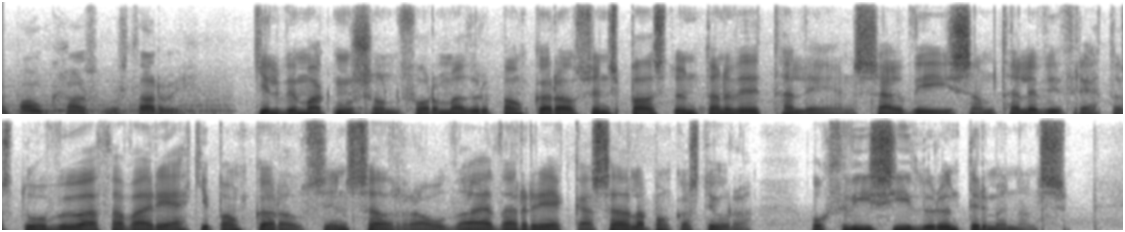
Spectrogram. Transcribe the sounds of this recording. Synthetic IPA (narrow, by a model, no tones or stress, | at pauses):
pawŋkhansust̪aɾvɪ̰cɪlvɪmaknusɔnfɔɾmaðʏɾpawŋ̥kaɾawðsɪnspaðst̪ʏnt̪anvɪðt̪ʰaːlɪɛ̰nsaɣðɪisamt̪ʰaːlɪvɪðfɾjɛht̪ast̪ɔːvʏaðθaðvaːjɾɪɛhcɪpawŋ̥kaɾawðsɪnsaðraːwðaɛðarɛːkasɛðlapawŋkast̪jowɾa | ɔɣθviːsiːðʏɾʏnt̪ɪɾmɛnːans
